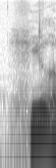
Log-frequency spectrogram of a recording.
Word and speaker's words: Gila: in hila G it's spelled Gila monster but pronounced heila monster so she was pronouncing giant the same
